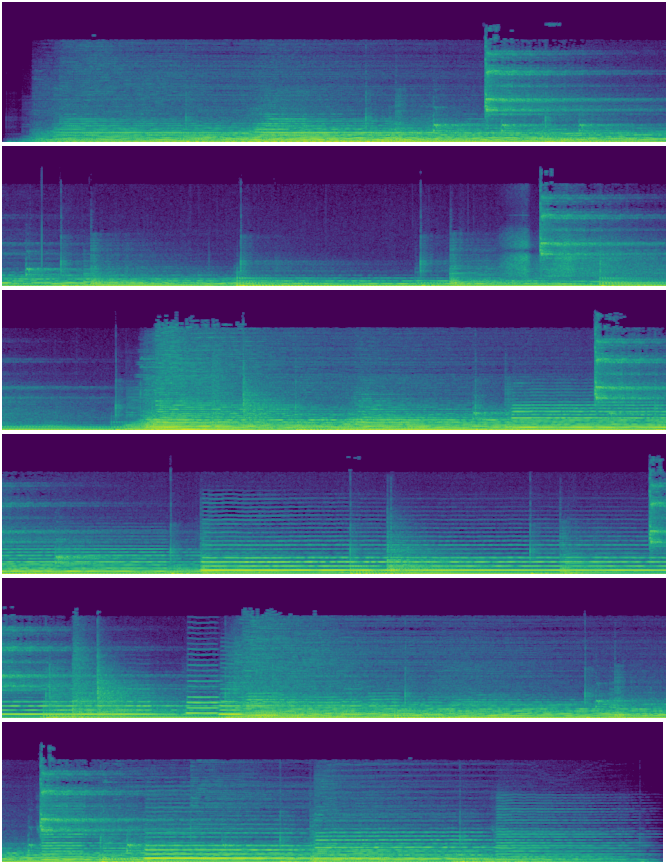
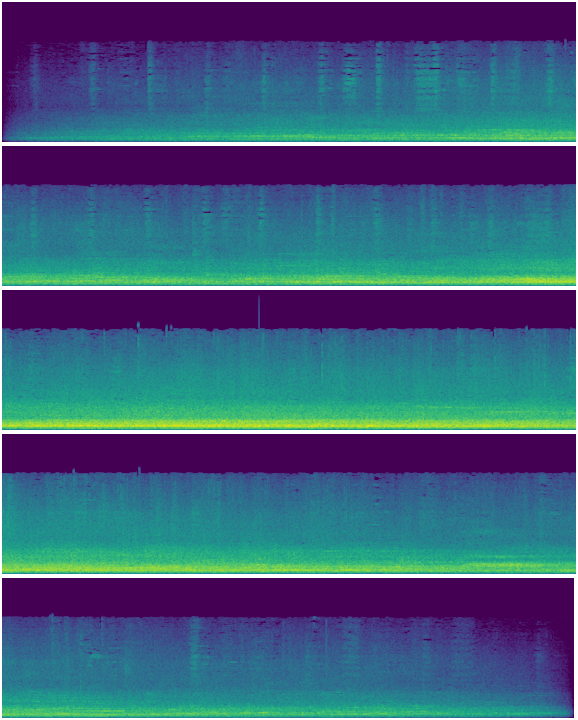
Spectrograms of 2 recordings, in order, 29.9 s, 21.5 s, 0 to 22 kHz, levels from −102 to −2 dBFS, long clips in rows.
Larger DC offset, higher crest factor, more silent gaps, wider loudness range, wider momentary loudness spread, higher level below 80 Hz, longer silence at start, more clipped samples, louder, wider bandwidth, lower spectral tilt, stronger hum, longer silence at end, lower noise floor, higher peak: neither; about the same, 14 dB vs 18 dB; neither; second, 4 LU vs 17 LU; second, 7 LU vs 19 LU; first, -30 dBFS vs -84 dBFS; second, 0.2 s vs 0.8 s; neither; second, -20 LUFS vs -16 LUFS; about the same, 15 kHz vs 15.5 kHz; first, -6.5 dB/octave vs 1 dB/octave; neither; second, 0.15 s vs 0.35 s; second, -40 dBFS vs -51 dBFS; second, -4 dBFS vs 0 dBFS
